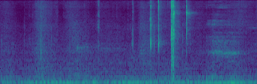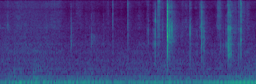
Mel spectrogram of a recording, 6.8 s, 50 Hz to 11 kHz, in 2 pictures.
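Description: Scissors cut a small plastic packet holding a 1959 50 paise coin, giving quiet, sharp, scattered snips with faint crinkling over a steady low hum.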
